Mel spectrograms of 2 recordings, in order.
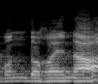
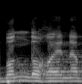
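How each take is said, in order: The two takes are said the same way.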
